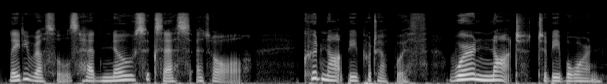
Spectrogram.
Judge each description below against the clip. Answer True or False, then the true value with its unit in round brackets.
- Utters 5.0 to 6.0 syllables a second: False (4.5 syllables/s)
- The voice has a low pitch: False (175 Hz)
